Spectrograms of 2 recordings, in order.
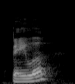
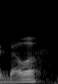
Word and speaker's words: Bela: Bela? – Bela. Oh, Lugosi. I've been saying his name wrong. – You say Bella? – Yeah. – Bella has two L's.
